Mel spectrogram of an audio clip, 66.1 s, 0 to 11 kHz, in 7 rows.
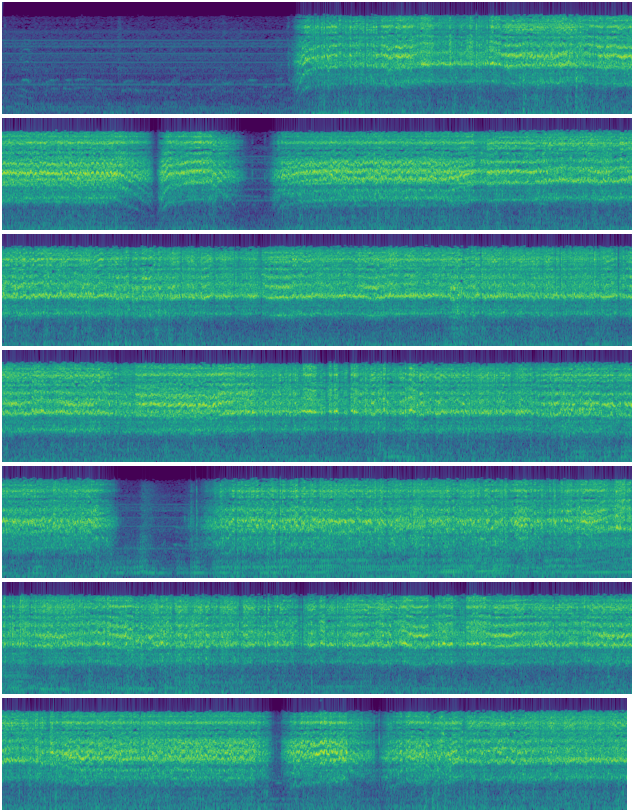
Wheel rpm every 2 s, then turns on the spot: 0, 0, 140, 230, 220, 160, 90, 190, 210, 230, 230, 230, 230, 230, 220, 210, 230, 230, 210, 130, 80, 200, 200, 220, 230, 230, 230, 230, 220, 190, 120, 150, 230.
10-12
